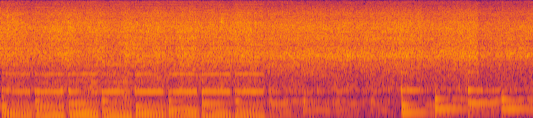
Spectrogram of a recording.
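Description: Grated onion and ginger-garlic paste frying and sizzling in oil in a kadai, stirred with a metal spatula. Background music of short stepped notes with a bass line plays over it.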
